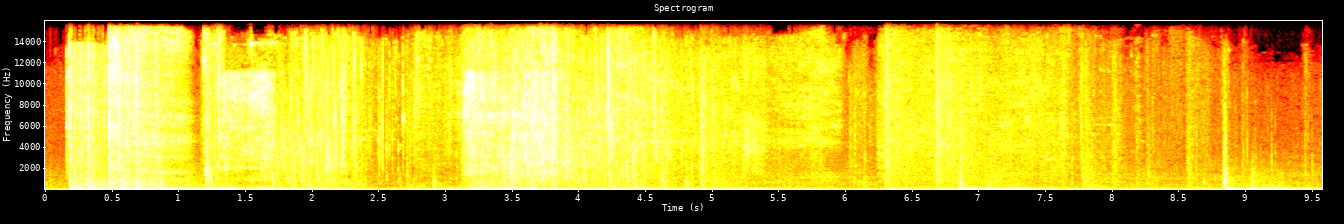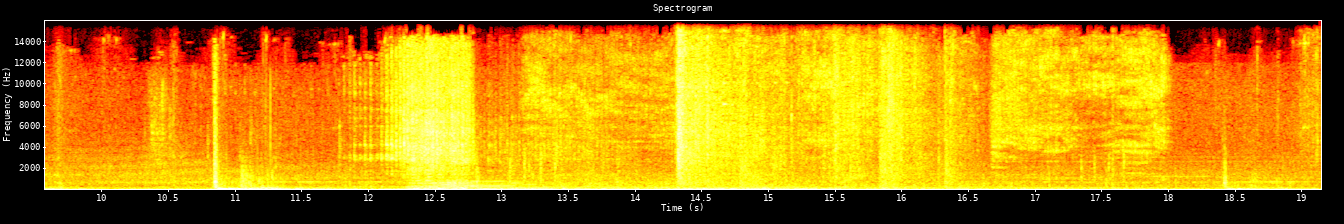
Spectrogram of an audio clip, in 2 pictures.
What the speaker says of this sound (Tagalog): Saan yung militar na bumabaril?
